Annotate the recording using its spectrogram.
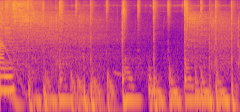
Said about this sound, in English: That's spring reverb.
